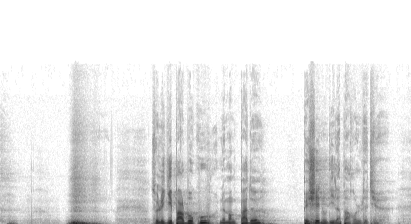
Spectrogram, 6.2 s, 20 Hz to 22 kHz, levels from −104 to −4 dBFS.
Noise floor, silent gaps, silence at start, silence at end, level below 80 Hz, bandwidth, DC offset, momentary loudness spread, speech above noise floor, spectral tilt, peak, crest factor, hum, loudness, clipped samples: -68 dBFS; none; 0.15 s; 0.5 s; -44 dBFS; 11 kHz; under 0.1%; 19 LU; 41 dB; -7.5 dB/octave; -12 dBFS; 18 dB; none; -28 LUFS; under 0.1%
